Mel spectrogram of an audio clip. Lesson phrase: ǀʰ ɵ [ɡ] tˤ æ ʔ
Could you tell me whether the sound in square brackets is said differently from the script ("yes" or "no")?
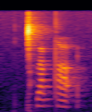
no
